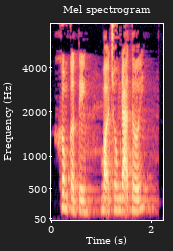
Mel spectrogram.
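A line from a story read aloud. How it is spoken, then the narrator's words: Cold. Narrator (Vietnamese): giáo hoàng lạnh lùng nói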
